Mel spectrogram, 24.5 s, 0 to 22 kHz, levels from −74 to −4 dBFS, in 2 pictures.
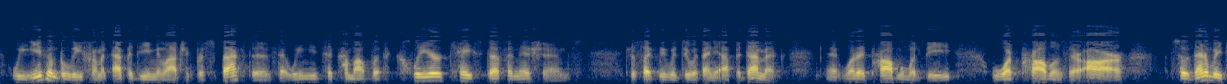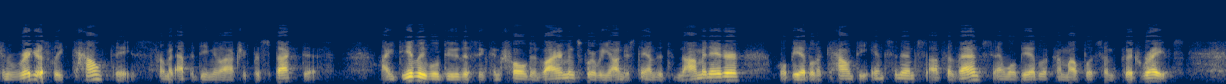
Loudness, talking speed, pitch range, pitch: -21 LUFS, 190 wpm, 90-130 Hz, 100 Hz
